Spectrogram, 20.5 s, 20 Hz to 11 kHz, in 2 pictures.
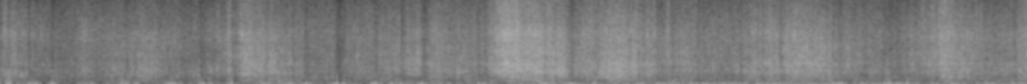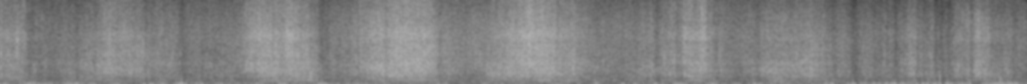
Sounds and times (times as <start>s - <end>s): Sailboat, sailing ship: 0.0s - 20.5s
Waves, surf: 0.0s - 20.5s
Wind noise (microphone): 0.0s - 20.5s.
